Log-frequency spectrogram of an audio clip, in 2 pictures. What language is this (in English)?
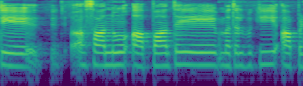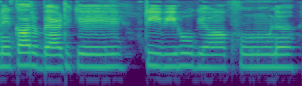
Punjabi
